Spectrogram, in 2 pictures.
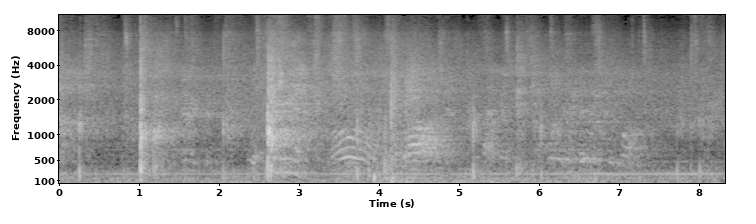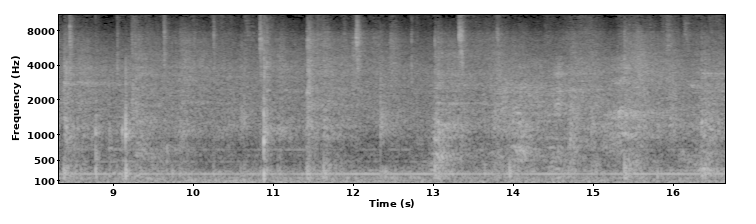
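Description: Tennis balls are struck with rackets in a large echoing hall.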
